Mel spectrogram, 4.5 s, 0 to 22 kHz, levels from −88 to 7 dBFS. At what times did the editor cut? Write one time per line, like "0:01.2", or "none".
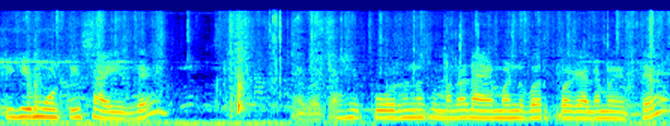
none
